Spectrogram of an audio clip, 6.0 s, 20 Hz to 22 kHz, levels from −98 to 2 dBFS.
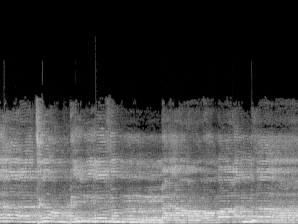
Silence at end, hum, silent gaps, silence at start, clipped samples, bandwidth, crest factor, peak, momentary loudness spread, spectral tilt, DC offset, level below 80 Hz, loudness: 0 s; none; none; 0 s; under 0.1%; 12.5 kHz; 12 dB; 0 dBFS; 1 LU; -2.5 dB/octave; under 0.1%; -58 dBFS; -12 LUFS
